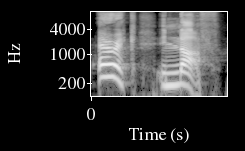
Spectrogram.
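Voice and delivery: crying out. A narrator's reading. Captive begs Eric to stop, crying out. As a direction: cry out to stop him. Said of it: "I was crying out in concert with Christine".

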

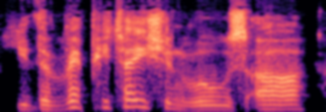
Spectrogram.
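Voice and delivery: ordinary talk, nothing marked

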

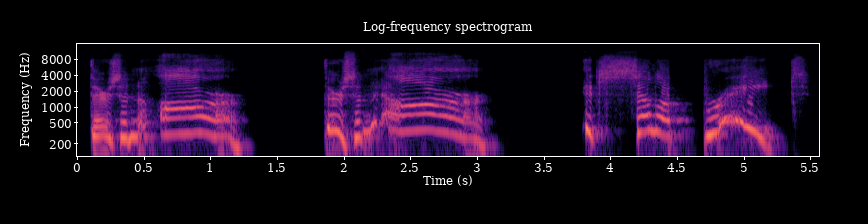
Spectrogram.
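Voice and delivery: high, slow, sobbing lament; grief-stricken Pope realizing the mistake; crying. A narrator's reading. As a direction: wail each word out slowly. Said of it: "and he starts to cry".

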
